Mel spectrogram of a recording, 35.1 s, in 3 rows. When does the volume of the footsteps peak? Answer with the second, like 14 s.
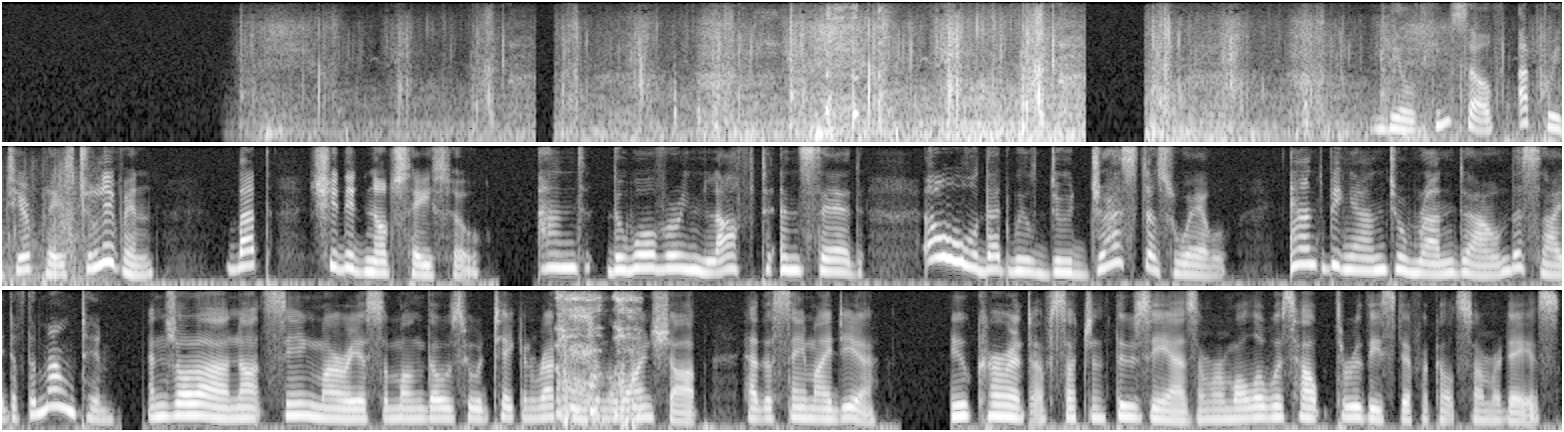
8 s.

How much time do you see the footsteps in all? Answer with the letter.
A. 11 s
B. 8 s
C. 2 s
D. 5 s
A.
